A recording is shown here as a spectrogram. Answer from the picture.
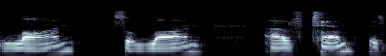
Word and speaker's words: ln: and that's just Ln usually we pronounce that lon so lon of 10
